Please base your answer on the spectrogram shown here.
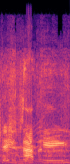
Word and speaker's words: Shai Shacknai: Can't pronounce it. Shay. No, it's Shay Shacknai.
